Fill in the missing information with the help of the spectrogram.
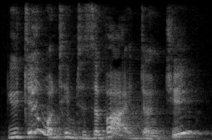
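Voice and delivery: quick, swooping bird voice rising high at the end; prodding old goose. Acted. Goose testing the robot's intentions, pointed squawk. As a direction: press the point like a pushy goose.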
